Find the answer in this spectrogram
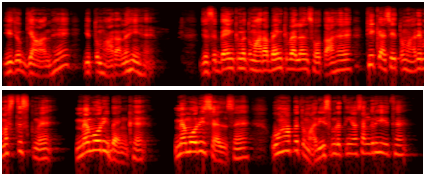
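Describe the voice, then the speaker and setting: A man's voice: a little high, big pitch swings, normal speed. A man giving a spiritual discourse, telling a parable and acting out its dialogue with emphatic rises. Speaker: spiritual speaker.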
